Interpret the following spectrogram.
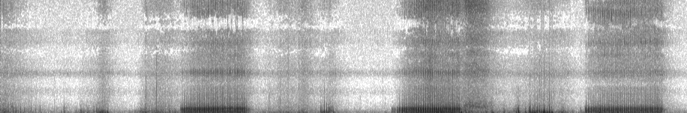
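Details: A French Bulldog snores in loud, rumbling bursts, each lasting over a second, with softer snuffly breaths between.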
